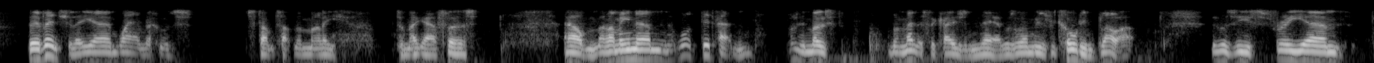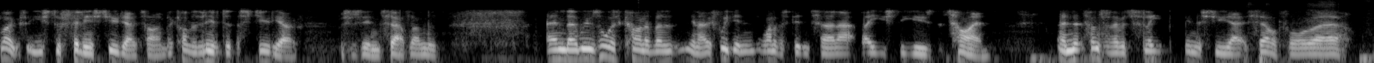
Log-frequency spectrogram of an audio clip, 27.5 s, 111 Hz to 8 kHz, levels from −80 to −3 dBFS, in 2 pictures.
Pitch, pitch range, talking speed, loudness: 120 Hz, 105-135 Hz, 205 wpm, -31 LUFS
